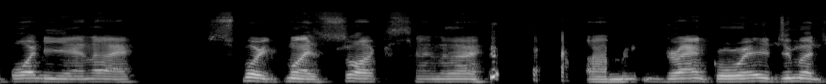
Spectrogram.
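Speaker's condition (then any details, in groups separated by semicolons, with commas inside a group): Friedreich's ataxia; does voice exercises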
